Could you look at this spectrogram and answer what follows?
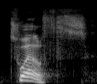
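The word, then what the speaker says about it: twelfths: If you count them, let's count. We got L 1, F 2, F, three, and S four. When it's the plural, four sounds, four consonant sounds together.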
